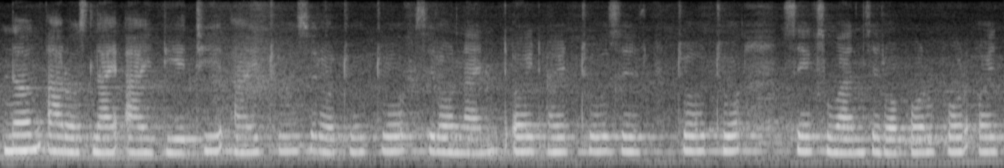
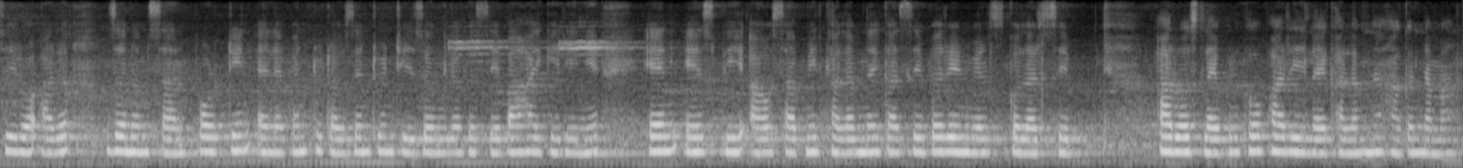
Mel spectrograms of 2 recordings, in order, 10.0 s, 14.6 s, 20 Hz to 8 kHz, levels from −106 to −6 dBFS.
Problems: constant background noise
